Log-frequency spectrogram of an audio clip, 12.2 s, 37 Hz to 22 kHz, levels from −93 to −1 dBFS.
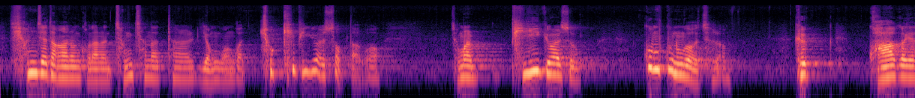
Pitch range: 115-150 Hz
